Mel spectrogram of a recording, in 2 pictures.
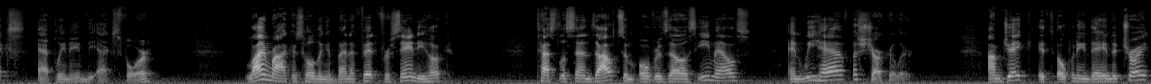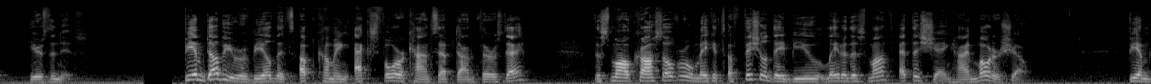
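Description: Low bit depth without dither runs from start to finish. The audio was likely rounded to about 10 bits with no dither added, so the quantisation error tracks the signal instead of behaving as a steady hiss. It sits roughly 40 dB below the sound and comes across as a grainy, gritty distortion that shifts with the material, coarsest in quiet passages, where the quietest detail sputters between a couple of levels or drops to silence.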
